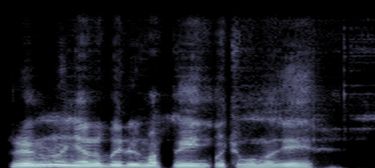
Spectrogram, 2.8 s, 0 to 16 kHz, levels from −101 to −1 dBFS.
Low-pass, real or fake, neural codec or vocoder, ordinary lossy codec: 14.4 kHz; fake; codec, 32 kHz, 1.9 kbps, SNAC; none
